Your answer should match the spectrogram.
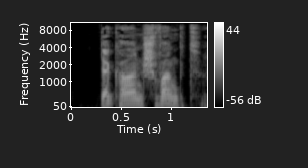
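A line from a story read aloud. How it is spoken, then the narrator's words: Old man calling out. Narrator (German): rief der Alte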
